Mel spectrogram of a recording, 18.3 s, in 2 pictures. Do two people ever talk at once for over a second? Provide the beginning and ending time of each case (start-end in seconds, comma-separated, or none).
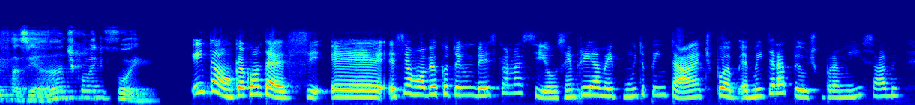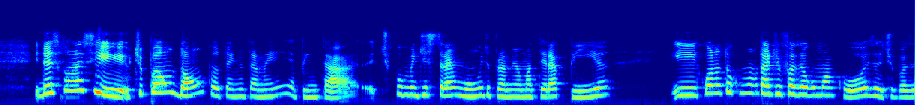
none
